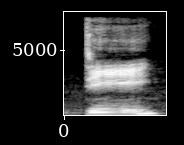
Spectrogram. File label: short voyels arabic alphabet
